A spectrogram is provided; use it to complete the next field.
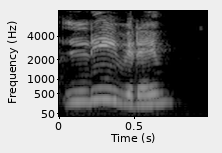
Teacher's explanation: la palabra libre recae la fuerza en la sílaba li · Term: sílaba tónica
